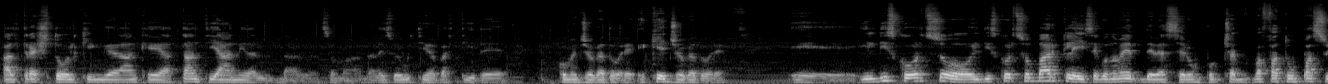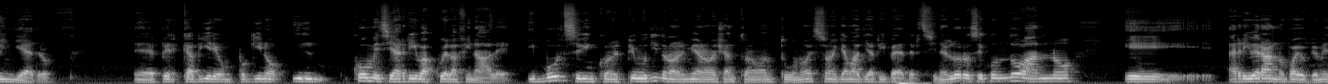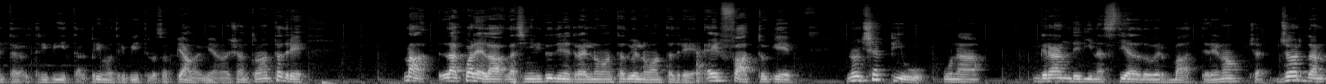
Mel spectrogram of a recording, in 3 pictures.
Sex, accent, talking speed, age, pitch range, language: male, native, 165 wpm, 20-39, 105-130 Hz, Italian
